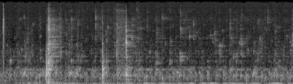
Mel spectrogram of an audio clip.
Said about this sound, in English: No, it's our fuel bubbling.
